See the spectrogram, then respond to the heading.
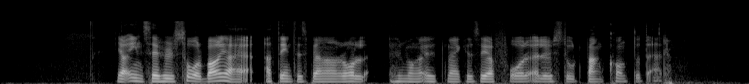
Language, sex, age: Swedish, male, 24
